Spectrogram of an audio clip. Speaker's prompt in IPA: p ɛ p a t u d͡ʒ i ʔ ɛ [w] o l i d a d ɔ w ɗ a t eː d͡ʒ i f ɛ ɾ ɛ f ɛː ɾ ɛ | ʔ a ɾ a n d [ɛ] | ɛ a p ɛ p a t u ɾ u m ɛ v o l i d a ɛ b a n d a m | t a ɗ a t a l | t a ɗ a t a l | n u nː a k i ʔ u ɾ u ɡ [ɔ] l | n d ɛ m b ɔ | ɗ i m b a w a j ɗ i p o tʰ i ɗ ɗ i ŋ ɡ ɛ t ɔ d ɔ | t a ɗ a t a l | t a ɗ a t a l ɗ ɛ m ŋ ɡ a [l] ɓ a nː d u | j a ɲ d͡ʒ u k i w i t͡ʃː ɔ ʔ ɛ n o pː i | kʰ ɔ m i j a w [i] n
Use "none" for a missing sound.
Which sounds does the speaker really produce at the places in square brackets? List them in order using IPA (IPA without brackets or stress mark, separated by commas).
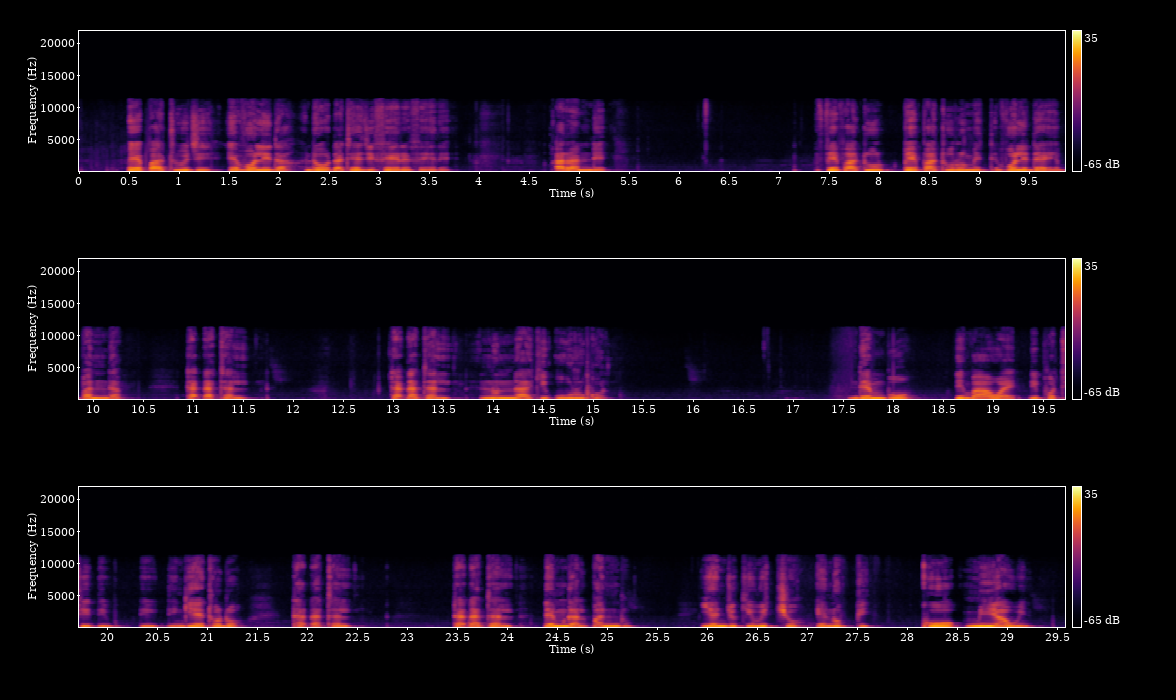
v, ɛ, ɔ, l, i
